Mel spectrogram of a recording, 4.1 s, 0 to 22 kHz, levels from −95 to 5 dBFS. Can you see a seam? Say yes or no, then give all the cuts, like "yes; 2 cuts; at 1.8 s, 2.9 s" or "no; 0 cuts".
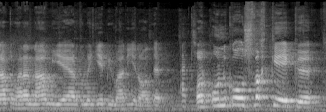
no; 0 cuts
